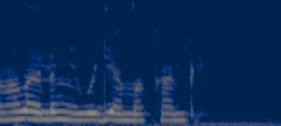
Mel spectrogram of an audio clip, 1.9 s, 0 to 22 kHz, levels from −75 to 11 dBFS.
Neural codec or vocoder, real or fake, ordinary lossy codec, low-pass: vocoder, 44.1 kHz, 128 mel bands, Pupu-Vocoder; fake; none; none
